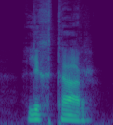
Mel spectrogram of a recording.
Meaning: lantern
- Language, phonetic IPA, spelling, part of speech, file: Belarusian, [lʲixˈtar], ліхтар, noun, Be-ліхтар.ogg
